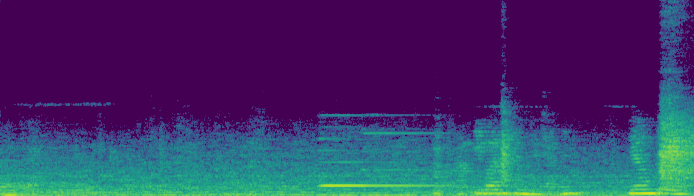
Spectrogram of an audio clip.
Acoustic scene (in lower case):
bus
